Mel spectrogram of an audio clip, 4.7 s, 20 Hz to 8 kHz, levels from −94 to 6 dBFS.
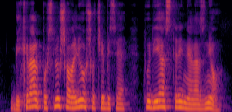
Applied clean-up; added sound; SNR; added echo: none; none; none; none.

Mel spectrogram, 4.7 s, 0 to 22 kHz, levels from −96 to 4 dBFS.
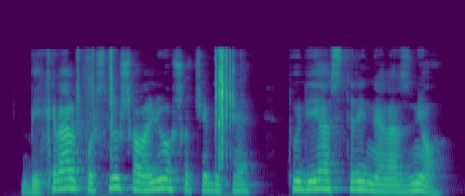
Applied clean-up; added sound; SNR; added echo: classical method log-MMSE.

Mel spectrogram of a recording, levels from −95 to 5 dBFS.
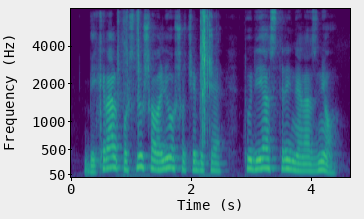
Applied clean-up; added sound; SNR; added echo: none; Camera; 5 dB; none.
